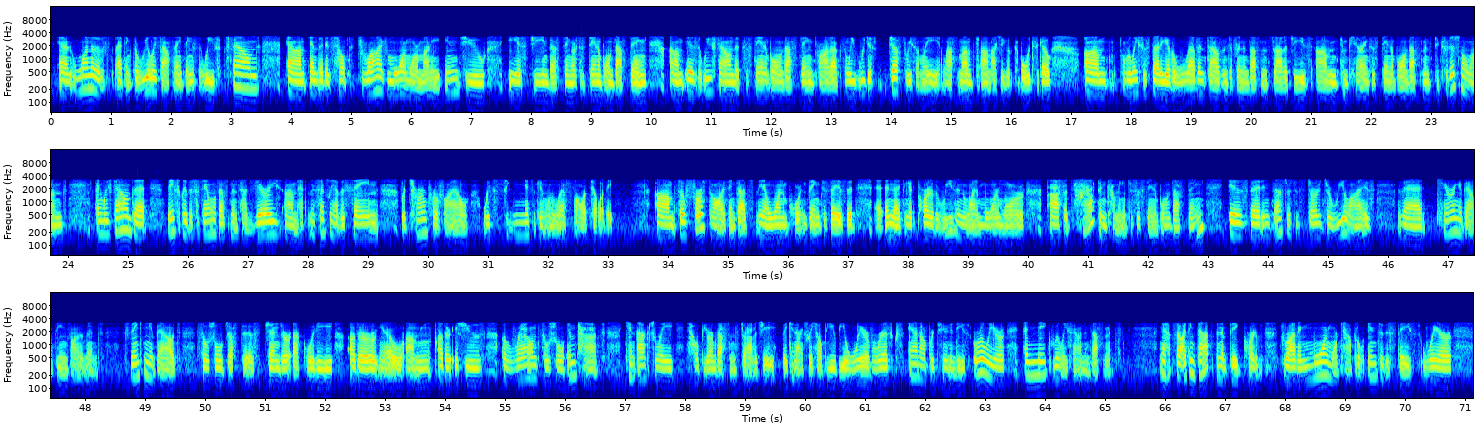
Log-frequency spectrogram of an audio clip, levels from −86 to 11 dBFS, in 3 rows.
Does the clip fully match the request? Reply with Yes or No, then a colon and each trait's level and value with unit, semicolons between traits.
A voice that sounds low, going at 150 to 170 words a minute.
No: medium, 145 Hz; average, 165 wpm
